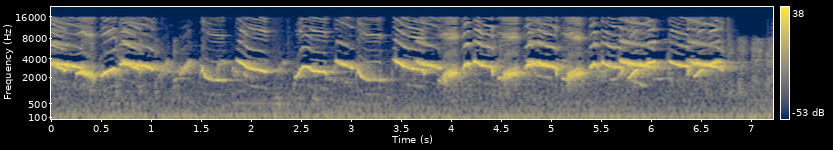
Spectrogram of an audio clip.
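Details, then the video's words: Chinese hwamei, tamed and caged, Hanoi, Vietnam, pours out strong repeated whistled phrases with a looping, rising-falling shape, broken by short gaps, across about seven seconds. "Mi thuần cb6159 đẹp mau mỏ hót hay"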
